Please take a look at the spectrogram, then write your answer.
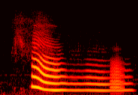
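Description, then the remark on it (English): A single long, drawn-out fart with a droning, whiny tone that sags lower in pitch and holds for almost two seconds, loud, briefly preceded by a soft breathy hiss. “Oh my God, that was the saddest fart of the night.”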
